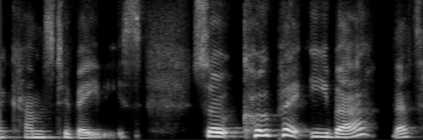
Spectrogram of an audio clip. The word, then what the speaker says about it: copaiba: essential oils when it comes to babies so copaiba that's how you pronounce it top left is brilliant for teething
